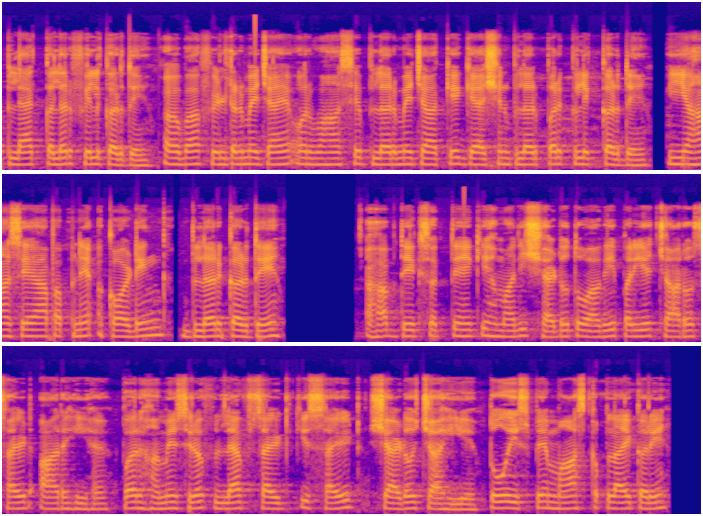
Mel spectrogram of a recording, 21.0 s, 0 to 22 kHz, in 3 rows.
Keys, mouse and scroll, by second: 1.5 alt+BackSpace, 1.8 ctrl+d, 3.5 click, 6.4-12.7 drag, 13.1-18.5 drag, 20.5 click.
